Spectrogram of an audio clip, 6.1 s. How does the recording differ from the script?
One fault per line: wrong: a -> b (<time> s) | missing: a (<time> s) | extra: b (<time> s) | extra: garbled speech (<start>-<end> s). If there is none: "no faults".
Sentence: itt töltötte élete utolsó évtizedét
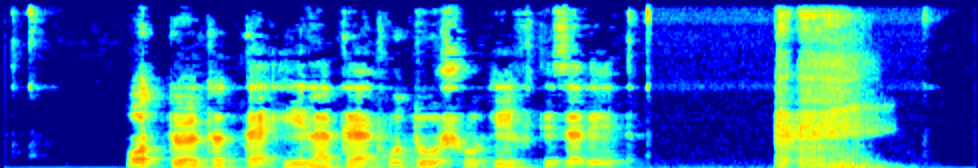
wrong: itt -> ott (0.8 s)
